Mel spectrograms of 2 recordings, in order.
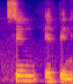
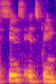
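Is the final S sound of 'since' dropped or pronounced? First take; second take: dropped; pronounced. First: The S sound at the end of since is dropped. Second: The S sound at the end of since is pronounced. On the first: The speaker calls it wrong. "you left out uh, s. Like you said" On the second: The speaker calls it right. "don't forget the S sound"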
